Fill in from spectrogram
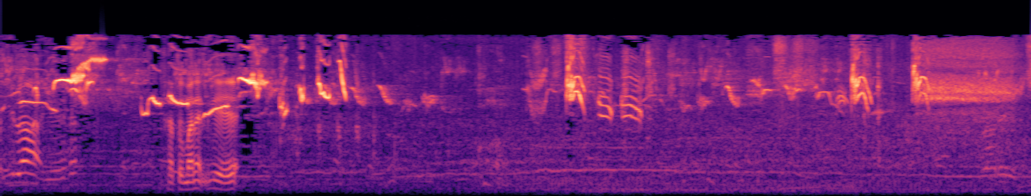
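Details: First-place oriental magpie-robin in a West Kalimantan singing contest, caged. Busy whistles and harsh notes in the first seconds give way to quieter gaps and brief trills, then a burst of hissing noise at the end.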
